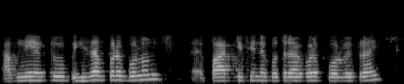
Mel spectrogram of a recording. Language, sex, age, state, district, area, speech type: Bengali, male, 45-60, West Bengal, Purba Bardhaman, urban, conversation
